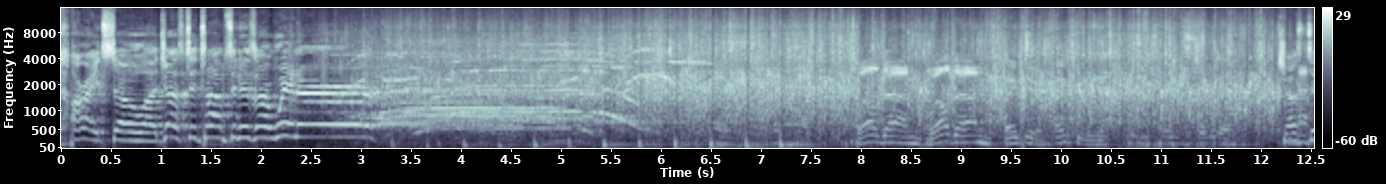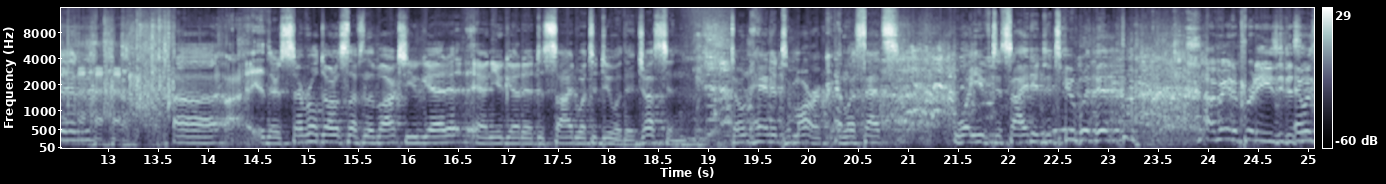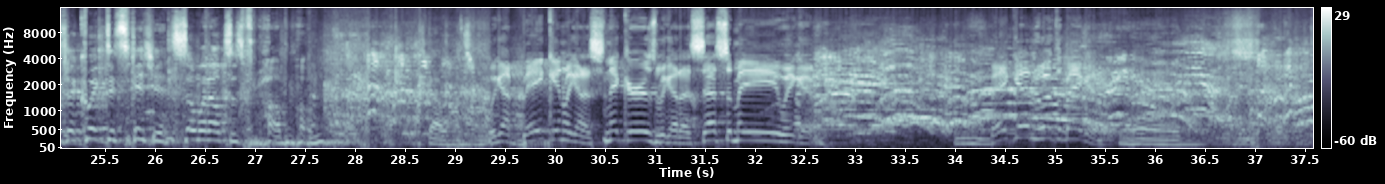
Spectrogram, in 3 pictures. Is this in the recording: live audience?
yes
